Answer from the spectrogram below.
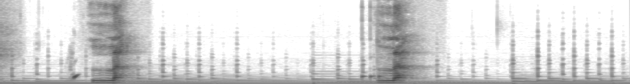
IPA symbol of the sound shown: l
